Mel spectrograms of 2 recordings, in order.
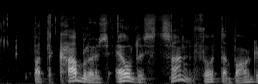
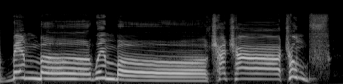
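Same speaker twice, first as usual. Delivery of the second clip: high, loud, drawn-out incantation; wizard casting spell; 12 dB louder, much slower than usual. Acted. Wizard recalls an old spell aloud, incanting. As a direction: chant nonsense magic words, high and loud.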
